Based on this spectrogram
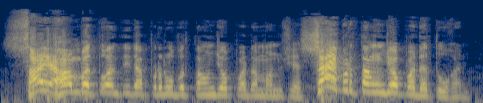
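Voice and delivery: loud, high declaiming pastor; mock a preacher loudly dodging blame; evasive pastor. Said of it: "kemudian pendeta berkelit".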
